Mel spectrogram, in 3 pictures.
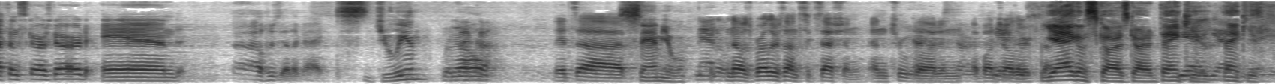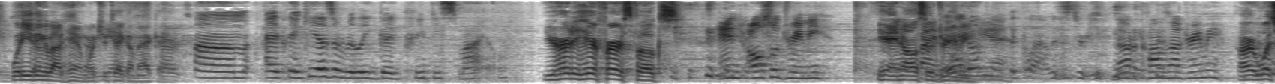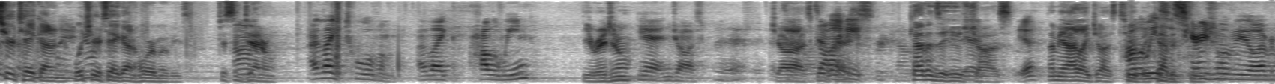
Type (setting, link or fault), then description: setting, busy venue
